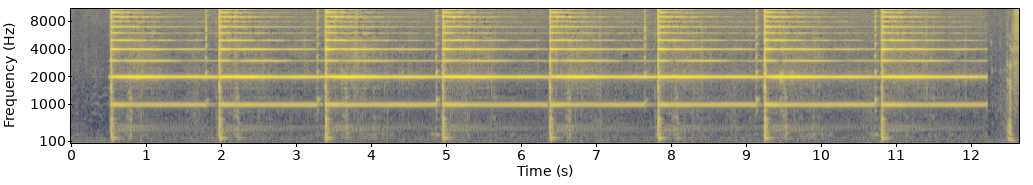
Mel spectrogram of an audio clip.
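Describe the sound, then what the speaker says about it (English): Autoharp B string, the string next to the highest, plucked nine times at a steady pace; each bright, ringing note sustains and decays before the next, alone with no talk. "Now, tune the B, the string next to the highest string."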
